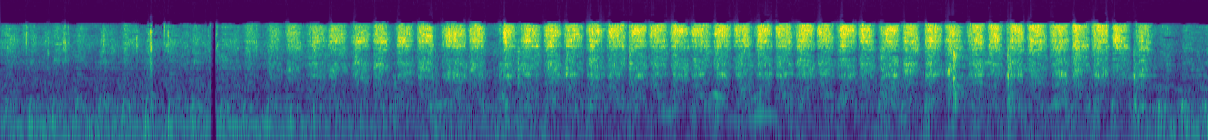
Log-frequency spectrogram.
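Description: Quick, even back-and-forth scraping strokes, louder a few seconds in, stopping suddenly near the end.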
